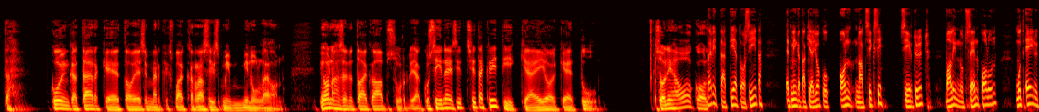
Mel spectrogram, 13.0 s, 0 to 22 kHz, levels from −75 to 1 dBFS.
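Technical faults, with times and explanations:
8.84 to 12.99 s, wrong sample rate: right after "se on ihan ok" the speech suddenly runs at double speed and jumps a full octave, 12 semitones up, staying that way to the end. Speed and pitch moving together by exactly 2x means the samples were played back at twice the rate they were captured at with no conversion, which fits audio recorded around 22 kHz being played at 44.1 kHz.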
